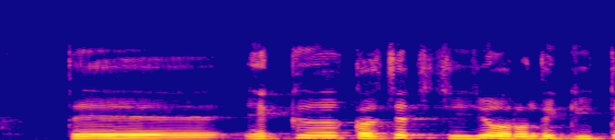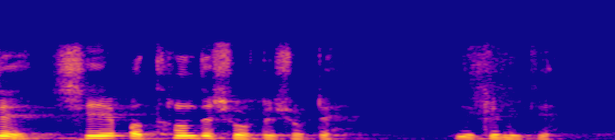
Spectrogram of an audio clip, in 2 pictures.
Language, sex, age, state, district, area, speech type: Dogri, male, 30-45, Jammu and Kashmir, Reasi, urban, spontaneous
